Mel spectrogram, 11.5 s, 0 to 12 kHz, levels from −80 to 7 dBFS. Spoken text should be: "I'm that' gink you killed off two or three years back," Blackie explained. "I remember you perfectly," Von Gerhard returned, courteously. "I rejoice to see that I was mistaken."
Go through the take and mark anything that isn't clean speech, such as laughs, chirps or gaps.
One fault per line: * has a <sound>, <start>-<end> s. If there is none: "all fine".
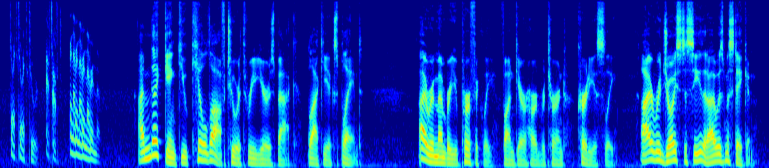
* has a chirp, 0.2-1.5 s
